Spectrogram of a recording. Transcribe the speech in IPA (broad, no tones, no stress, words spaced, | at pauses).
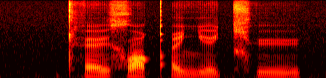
ʈʰɛɪ̯ xɔ qʼiʎe t͡ɕʰy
